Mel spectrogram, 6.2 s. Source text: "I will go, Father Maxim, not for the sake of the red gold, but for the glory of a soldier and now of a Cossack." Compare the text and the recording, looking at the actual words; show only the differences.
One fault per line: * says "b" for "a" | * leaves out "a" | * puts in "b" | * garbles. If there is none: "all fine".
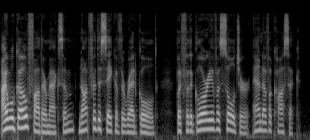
* leaves out "now"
